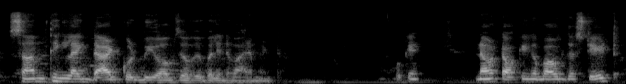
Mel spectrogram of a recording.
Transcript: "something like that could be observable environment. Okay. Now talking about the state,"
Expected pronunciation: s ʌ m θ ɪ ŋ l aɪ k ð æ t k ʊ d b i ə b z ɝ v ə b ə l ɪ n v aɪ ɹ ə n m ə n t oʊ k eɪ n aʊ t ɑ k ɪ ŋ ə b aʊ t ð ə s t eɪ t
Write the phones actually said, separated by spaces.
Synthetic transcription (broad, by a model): s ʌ m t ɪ ŋ l aɪ k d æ t k ʊ d b i ə b z ɝ v ə b ə l ɪ n v aɪ ɹ ə n m ə n t oʊ k eɪ n aʊ t ɑ k ɪ ŋ ə b aʊ t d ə s t eɪ t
